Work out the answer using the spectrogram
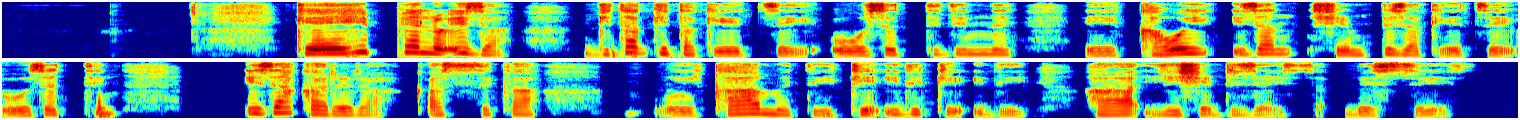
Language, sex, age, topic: Gamo, female, 18-24, government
